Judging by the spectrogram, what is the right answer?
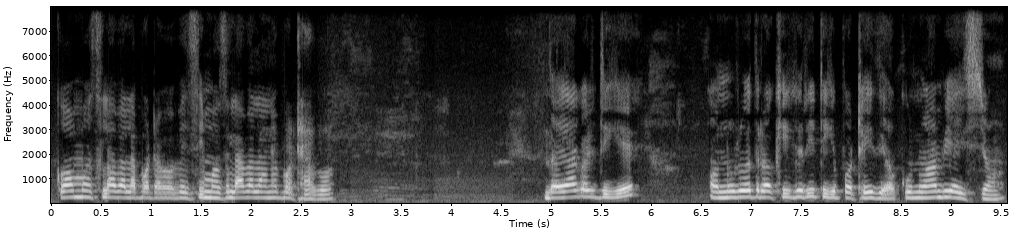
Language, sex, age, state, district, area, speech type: Odia, female, 30-45, Odisha, Bargarh, urban, spontaneous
